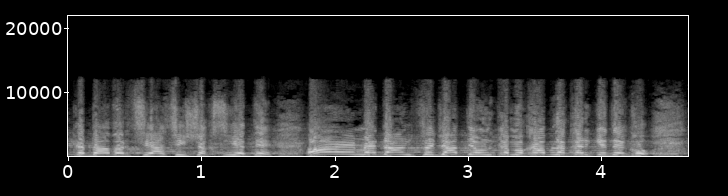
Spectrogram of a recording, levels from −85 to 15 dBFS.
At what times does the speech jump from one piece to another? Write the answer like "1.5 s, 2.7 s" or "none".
none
